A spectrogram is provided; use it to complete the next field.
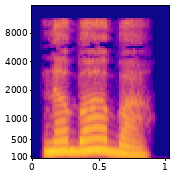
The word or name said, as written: ನಬಾಬ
